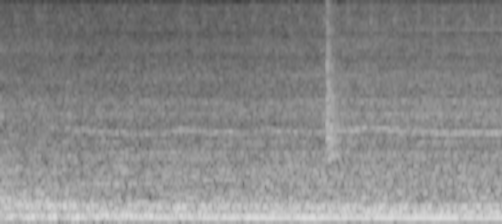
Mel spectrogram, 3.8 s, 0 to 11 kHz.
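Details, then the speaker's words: 1959 Pontiac Catalina after a carburetor fix, misfire gone, 60 psi oil pressure, idling outside before warm-up and mixture adjustment: steady, even low rumble with no misses, knocks or ticks; normal idle. "All right, guys, as you can see, and maybe hear, it's outside running. I'm pretty sure it's fixed. We're good to go."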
